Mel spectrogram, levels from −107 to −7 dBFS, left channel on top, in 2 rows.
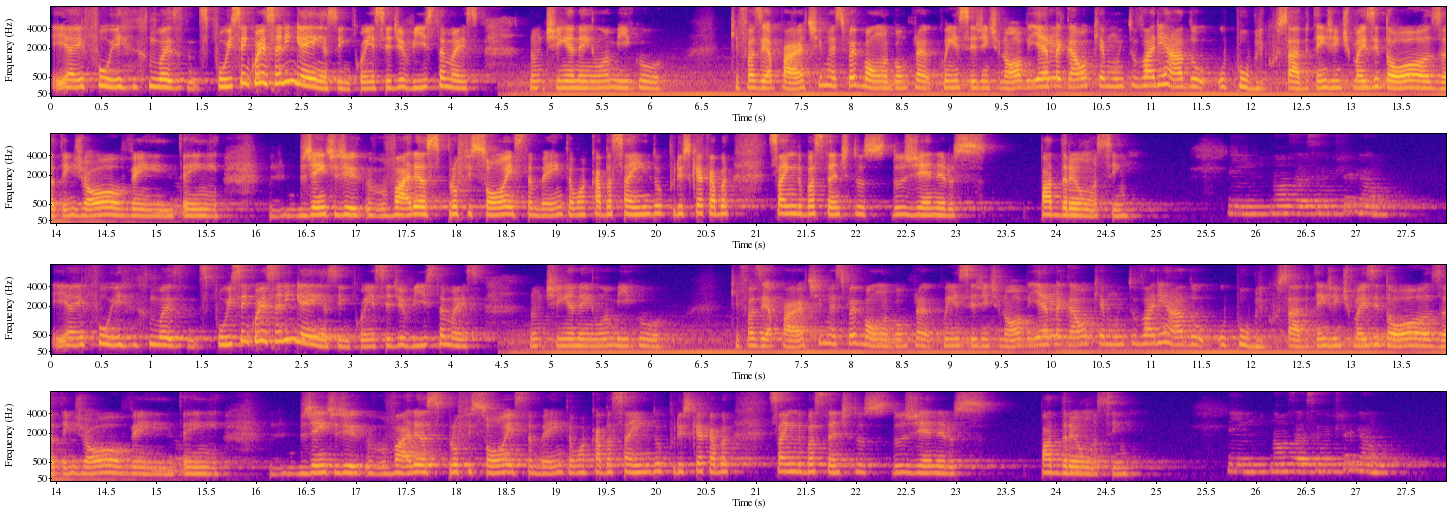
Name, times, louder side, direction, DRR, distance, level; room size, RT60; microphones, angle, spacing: voice 1, 0.0-6.1 6.5-23.3 23.9-24.7, left 6 dB, 35° left, 14 dB, 0.3 m, -25 dB
sound 1, 4.5-15.2, left 2 dB, 85° left, 0.9 m, -40 dB
voice 2, 13.0-13.6 14.9-15.4 24.1-24.3 25.7-27.2, equal, 25° right, 0 dB, 3.1 m, -39 dB
16.5 x 7.7 x 5.5 m, 1.3 s
head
